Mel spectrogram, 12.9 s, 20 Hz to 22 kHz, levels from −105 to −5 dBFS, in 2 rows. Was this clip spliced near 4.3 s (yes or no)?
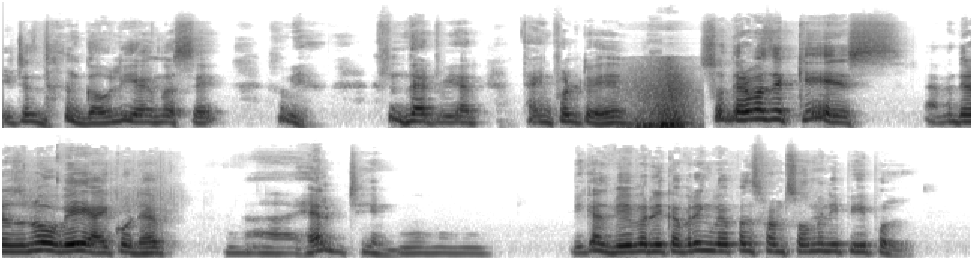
yes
